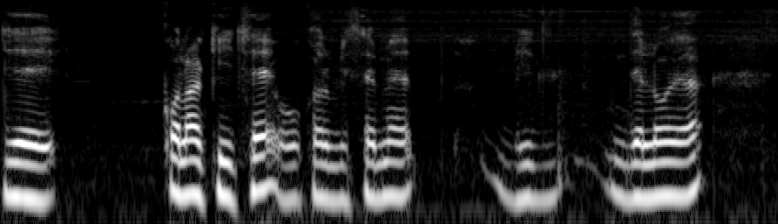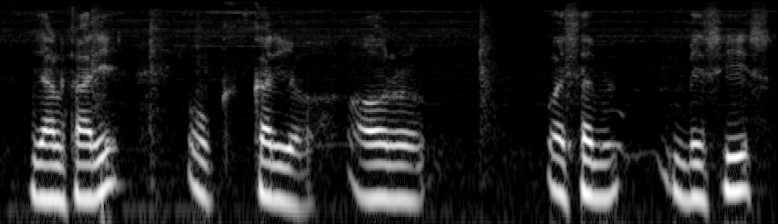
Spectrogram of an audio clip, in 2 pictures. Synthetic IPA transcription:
d͡ʒe | konakit͡ʃʰɛokəɾbɪʃemẽ | bʱidd̪elõja | d͡ʒaːnkaːɾi | okkəɾijoɔːɾ | ose | besiːs

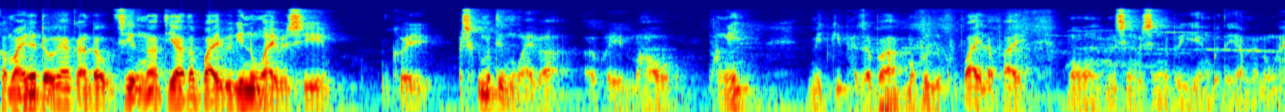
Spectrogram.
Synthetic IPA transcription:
kɐmajnɐtawɡjakandɐt͡ʃik̚natijadɐpajbɐɡinuŋajbɐsi | kʰoj | ɐsu̥kimɐtʰik̚nuŋajbɐ̰ːkʰojmɐɦaw | pʰɐŋi | mit̚kipʰazɐbɐmɐkʰojɡikʰupajlɐpʰaj | mɐwoŋnisiŋbɐsiŋɐdujḛŋbɐdɐja̰mnɐnuŋa̰j

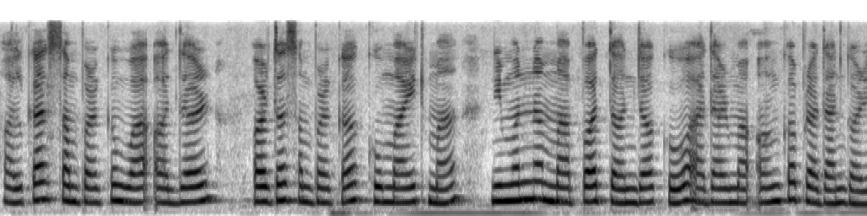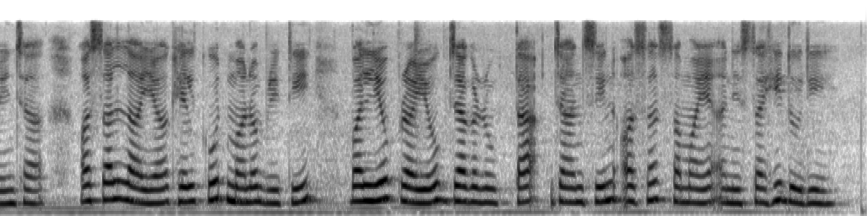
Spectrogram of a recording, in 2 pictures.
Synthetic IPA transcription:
hʌlkasʌmpʌrkʌwaʔd̪ʌr | ʌrd̪ʱʌsʌmpʌrkʌkumajʈmanimʌnːʌmapʌt̪̚d̪ʌnd̪ʌkoad̪ʱarmaʔʌŋkʌprʌd̪anɡʌɾint͡sʰʌʌsʌlːʌjʌkʰelkut̪mʌnobrit̪i | bʌljoprʌjoɡd͡zaɡʌɾukt̪ad͡zansinʌsʌlsʌmʌjʌʔʌ̰nisʌɦid̪uɾi

